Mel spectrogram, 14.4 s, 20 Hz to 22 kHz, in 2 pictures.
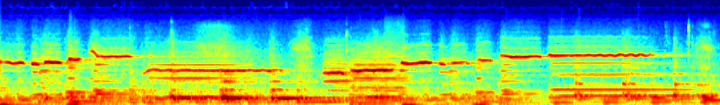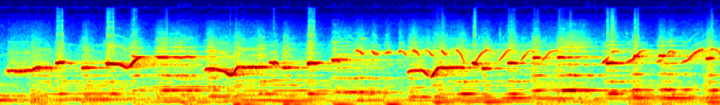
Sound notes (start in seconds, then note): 0.2 Guenevere whistling; 8.2 both whistling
